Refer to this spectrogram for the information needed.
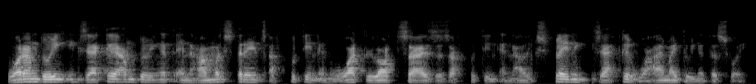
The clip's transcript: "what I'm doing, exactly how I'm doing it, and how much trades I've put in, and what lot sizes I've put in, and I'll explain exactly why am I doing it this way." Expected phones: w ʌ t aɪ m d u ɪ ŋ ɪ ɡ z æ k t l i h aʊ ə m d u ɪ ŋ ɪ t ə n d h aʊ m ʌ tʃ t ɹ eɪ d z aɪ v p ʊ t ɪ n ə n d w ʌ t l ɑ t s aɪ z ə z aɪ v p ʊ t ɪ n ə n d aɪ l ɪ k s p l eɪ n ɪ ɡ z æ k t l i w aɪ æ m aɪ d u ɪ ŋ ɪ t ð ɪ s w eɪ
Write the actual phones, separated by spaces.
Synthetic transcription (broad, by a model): w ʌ t aɪ m d u ɪ ŋ ɪ ɡ z æ k t l i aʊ ə m d u ɪ ŋ ɪ t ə n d h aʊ m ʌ s t ɹ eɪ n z aɪ v p ʊ t ɪ n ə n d w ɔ t l ɑ t s aɪ z ə z aɪ v p ʊ t ɪ n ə n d aɪ l ɪ k s p l eɪ n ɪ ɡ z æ k t l i w aɪ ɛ m aɪ d u ɪ ŋ ɪ t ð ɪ s w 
